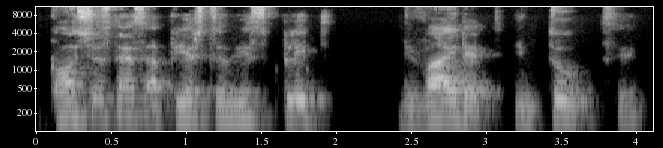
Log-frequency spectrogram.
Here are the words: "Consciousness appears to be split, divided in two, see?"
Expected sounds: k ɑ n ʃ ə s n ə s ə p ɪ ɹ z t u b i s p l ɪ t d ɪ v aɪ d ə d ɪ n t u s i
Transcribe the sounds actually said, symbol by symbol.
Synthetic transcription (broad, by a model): k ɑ n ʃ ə s n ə s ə p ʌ ɹ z t u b i s p l ɪ t d ɪ v aɪ d ə d ɪ n t u s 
